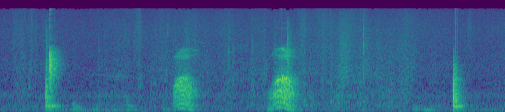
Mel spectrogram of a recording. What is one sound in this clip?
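A cue stick strikes a billiard ball with a sharp crack.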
